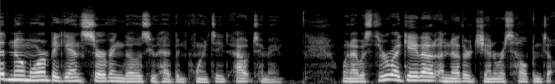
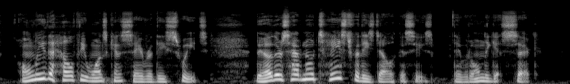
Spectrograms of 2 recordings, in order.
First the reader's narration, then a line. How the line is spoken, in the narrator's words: repeated firmly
